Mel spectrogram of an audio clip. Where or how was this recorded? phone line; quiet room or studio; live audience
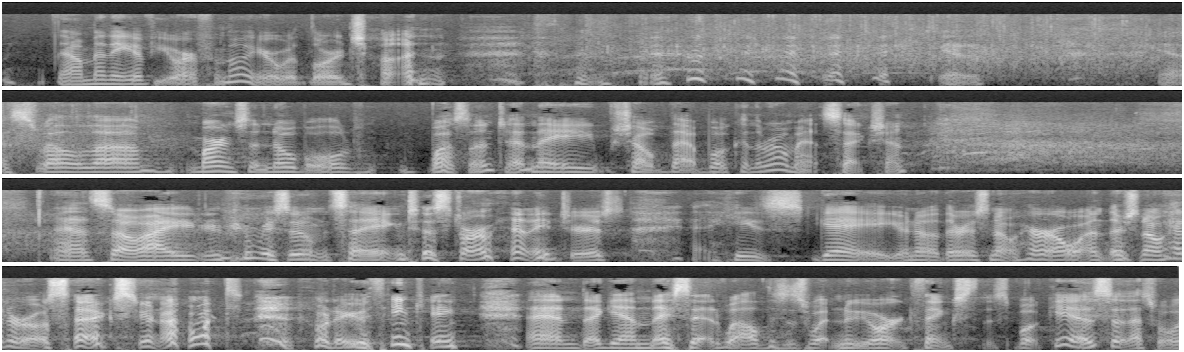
live audience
